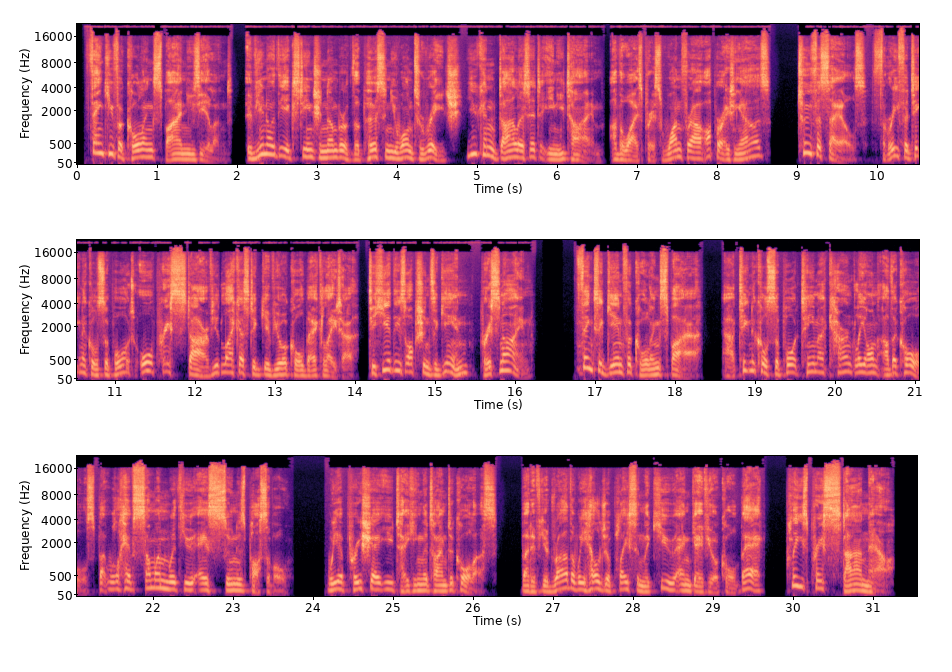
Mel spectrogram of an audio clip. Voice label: NZ PHONE

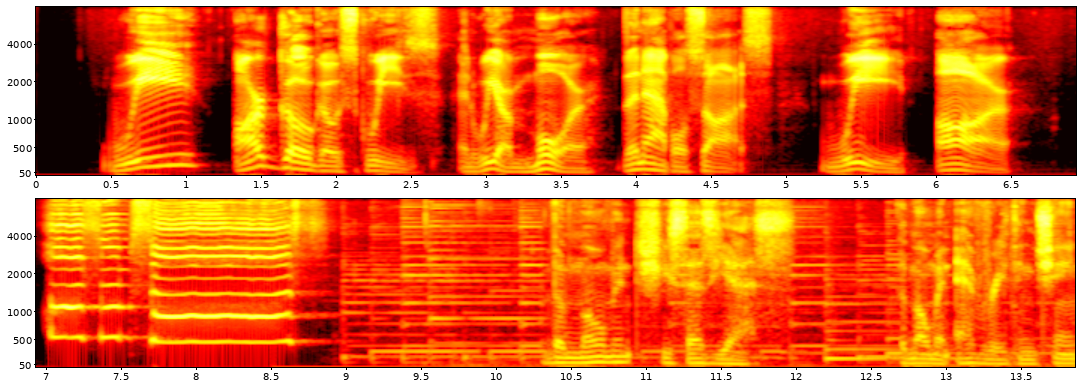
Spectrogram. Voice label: US Male Radio

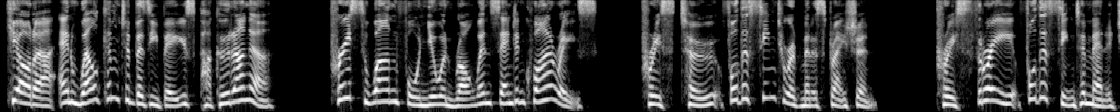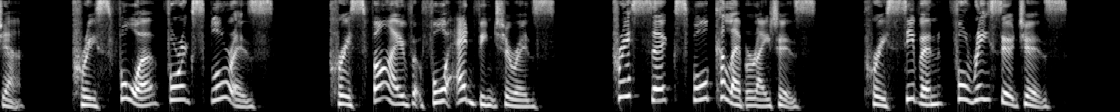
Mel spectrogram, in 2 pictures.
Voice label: Phone Welcome; Provincial Education; Pakuranga

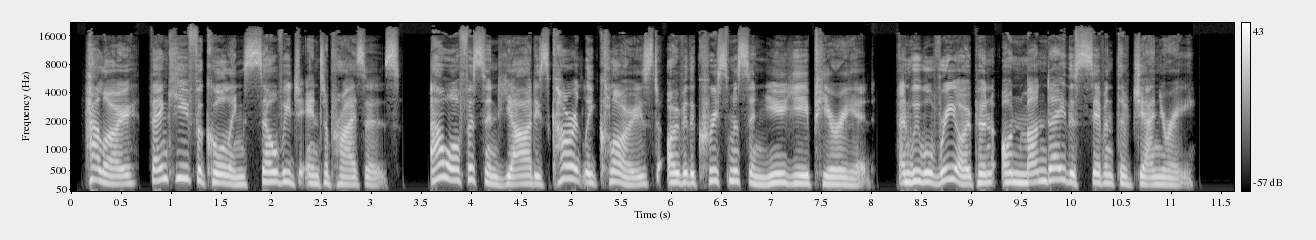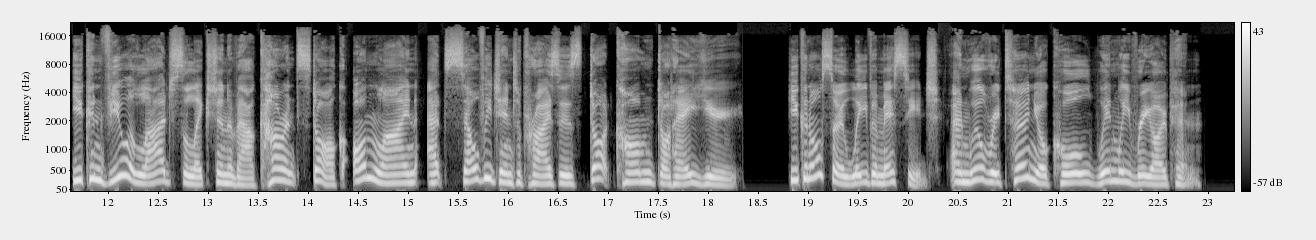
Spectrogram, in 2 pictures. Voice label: AU PHONE

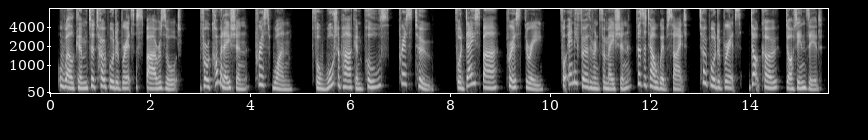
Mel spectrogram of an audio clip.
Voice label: Phone Welcome Greeting; Taupo Debretts Spa Resort

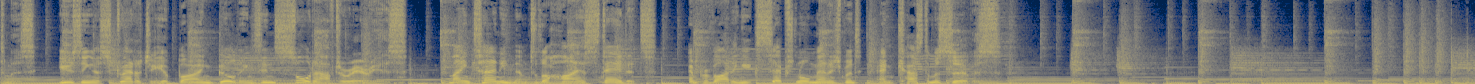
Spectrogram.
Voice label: On Hold Messaging; Zupp

